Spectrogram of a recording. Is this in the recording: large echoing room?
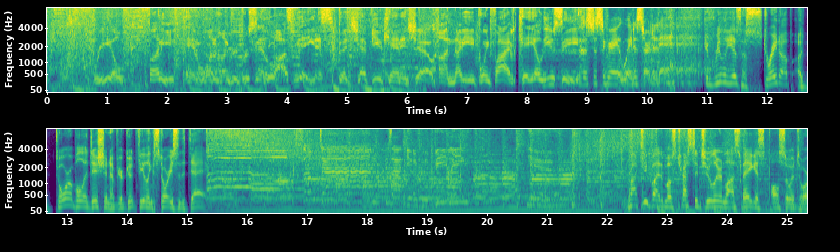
no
